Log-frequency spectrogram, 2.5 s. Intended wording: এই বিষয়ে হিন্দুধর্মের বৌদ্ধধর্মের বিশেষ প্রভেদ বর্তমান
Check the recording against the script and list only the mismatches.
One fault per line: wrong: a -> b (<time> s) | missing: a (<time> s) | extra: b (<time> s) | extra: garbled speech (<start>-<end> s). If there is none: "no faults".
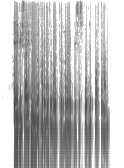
no faults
